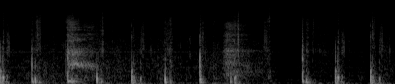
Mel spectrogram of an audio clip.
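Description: Footsteps thump up wooden stairs.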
